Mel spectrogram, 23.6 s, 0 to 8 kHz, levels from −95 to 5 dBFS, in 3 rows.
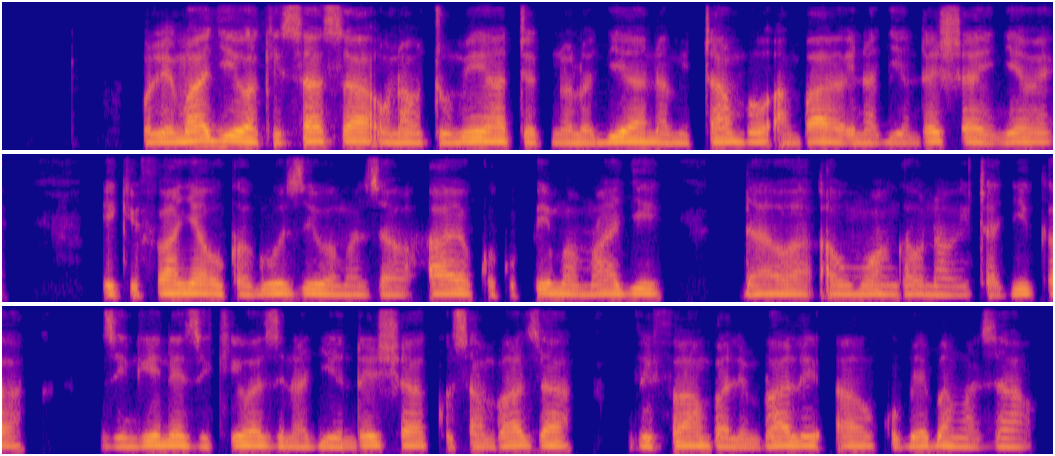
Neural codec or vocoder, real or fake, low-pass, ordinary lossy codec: codec, 24 kHz, 6 kbps, HILCodec; fake; 7.2 kHz; MP3, 64 kbps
